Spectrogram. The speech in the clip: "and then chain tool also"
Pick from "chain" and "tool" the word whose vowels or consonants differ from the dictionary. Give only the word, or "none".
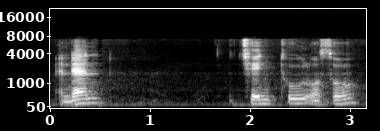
none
